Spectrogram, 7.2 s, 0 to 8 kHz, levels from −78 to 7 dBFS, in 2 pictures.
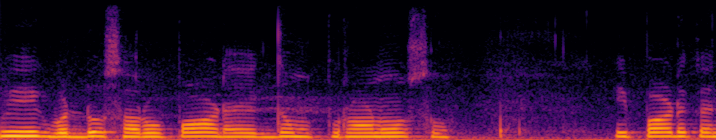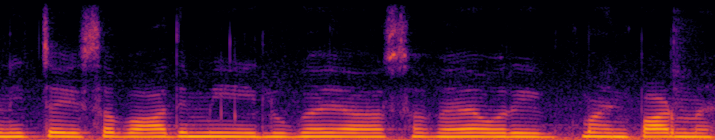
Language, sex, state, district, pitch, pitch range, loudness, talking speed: Rajasthani, female, Rajasthan, Nagaur, 220 Hz, 215-225 Hz, -14 LUFS, 200 wpm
